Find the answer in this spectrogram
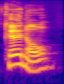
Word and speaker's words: colonel: Colonel being pronounced colonel is one of those things that makes no sense unless you've seen it before.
